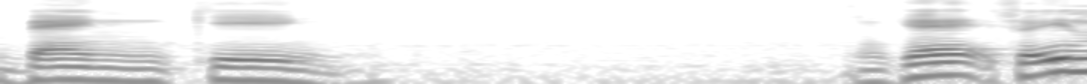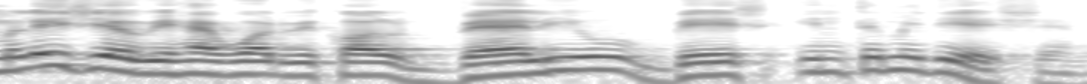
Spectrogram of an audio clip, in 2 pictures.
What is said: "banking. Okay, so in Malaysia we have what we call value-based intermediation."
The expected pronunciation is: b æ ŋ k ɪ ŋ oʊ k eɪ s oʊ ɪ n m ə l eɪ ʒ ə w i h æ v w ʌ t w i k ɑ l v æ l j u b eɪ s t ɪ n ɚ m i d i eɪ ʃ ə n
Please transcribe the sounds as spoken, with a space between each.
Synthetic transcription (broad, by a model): b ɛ ŋ k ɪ ŋ oʊ k eɪ s oʊ ɪ n m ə l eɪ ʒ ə w i h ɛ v w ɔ t w i k ɑ l v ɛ l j u b eɪ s ɪ n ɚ m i d i eɪ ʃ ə n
